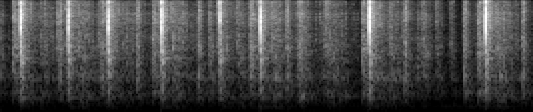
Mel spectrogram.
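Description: Typewriter key-clicking sound effect: a quick run of sharp clicks, about five a second, with silence between them. It goes with a caption being typed out on screen.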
